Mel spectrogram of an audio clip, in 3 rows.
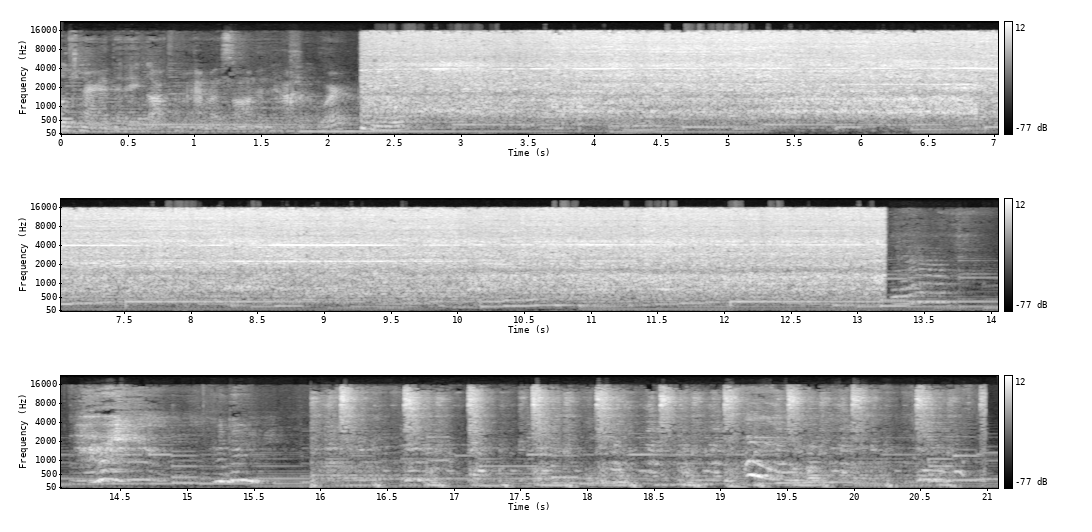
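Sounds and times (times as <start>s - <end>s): blow dryer rushing hiss: 2.3s - 13.2s.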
